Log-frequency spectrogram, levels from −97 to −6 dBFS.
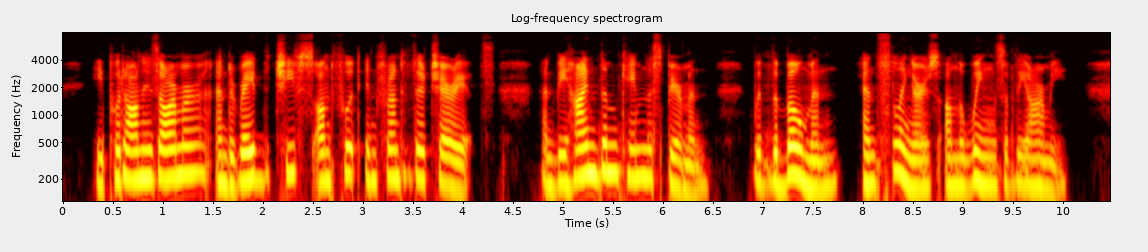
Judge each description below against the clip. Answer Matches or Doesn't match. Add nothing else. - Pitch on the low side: Doesn't match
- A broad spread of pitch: Doesn't match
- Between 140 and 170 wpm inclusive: Doesn't match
